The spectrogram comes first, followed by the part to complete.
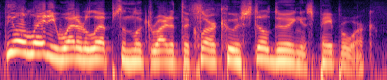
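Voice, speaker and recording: A man's voice: on the high side, very animated, fairly quick. A man co-hosting a late-night radio talk show, reading a story aloud in a dry storytelling delivery.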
